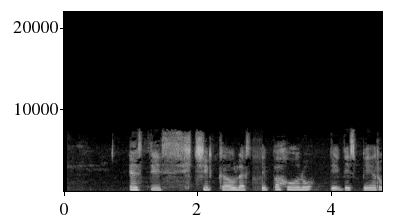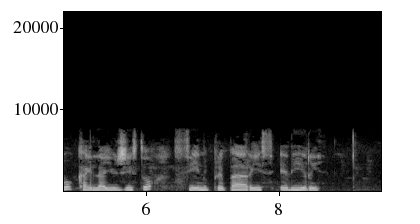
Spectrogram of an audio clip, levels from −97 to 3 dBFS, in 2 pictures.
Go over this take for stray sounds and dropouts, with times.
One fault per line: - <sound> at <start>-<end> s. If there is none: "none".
- dropout at 2.8-3.0 s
